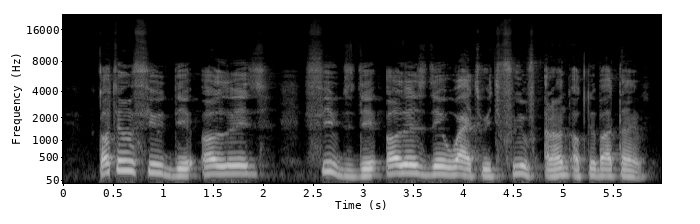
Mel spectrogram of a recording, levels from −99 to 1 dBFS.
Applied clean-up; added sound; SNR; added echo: none; none; none; none.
